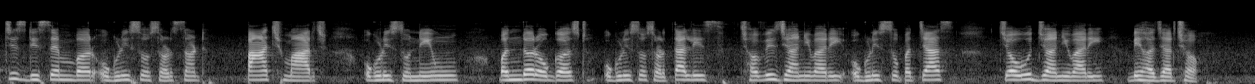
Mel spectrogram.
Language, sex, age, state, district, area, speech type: Gujarati, female, 30-45, Gujarat, Ahmedabad, urban, spontaneous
